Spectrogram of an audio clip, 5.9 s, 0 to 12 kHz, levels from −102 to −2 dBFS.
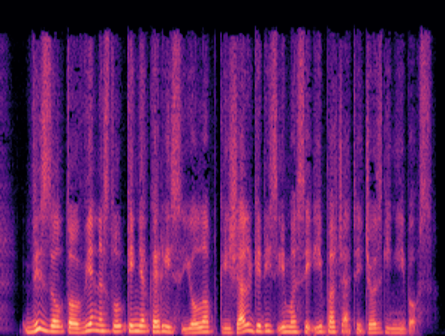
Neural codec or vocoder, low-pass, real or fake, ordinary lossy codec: codec, 16 kHz in and 24 kHz out, 0.9 kbps, LongCat-Audio-Codec, four codebook decoder; 10.8 kHz; fake; MP3, 64 kbps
